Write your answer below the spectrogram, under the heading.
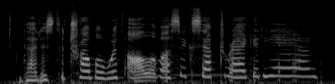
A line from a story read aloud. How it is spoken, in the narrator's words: cried the little penny doll in a squeaky voice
